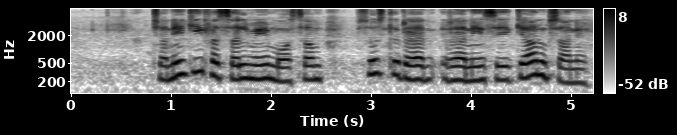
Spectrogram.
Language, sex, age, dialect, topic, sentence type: Hindi, female, 25-30, Marwari Dhudhari, agriculture, question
